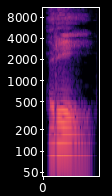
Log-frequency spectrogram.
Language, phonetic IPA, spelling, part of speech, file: Russian, [rʲej], рей, noun / verb, Ru-рей.ogg
- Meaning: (noun) yard, a crossways-mast on a ship; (verb) second-person singular imperative imperfective of ре́ять (réjatʹ); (noun) genitive plural of ре́я (réja)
